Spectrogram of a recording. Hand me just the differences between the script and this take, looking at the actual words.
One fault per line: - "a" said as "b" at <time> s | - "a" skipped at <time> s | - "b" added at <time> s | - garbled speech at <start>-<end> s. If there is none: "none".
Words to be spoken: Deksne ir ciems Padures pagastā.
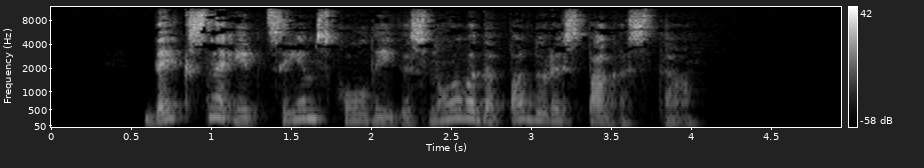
- "Kuldīgas novada" added at 1.8 s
